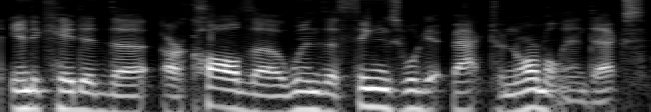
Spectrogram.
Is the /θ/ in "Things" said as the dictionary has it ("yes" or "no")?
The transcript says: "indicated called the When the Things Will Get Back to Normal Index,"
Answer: yes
